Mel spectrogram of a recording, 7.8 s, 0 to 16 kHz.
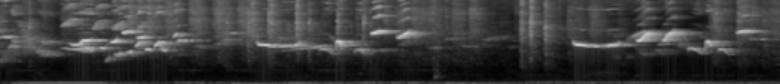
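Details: A ringed white-rumped shama with a 31 cm tail from Purworejo sings rich, varied whistled phrases, clear fluting notes and quick warbles in bursts, over a steady low hum and occasional clicks.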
